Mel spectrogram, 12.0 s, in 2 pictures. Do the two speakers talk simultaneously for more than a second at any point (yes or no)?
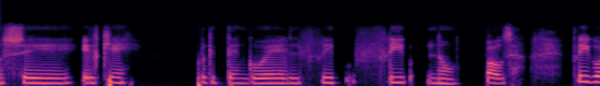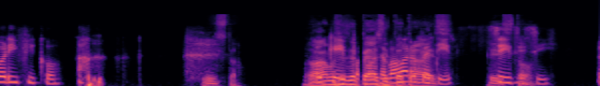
yes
